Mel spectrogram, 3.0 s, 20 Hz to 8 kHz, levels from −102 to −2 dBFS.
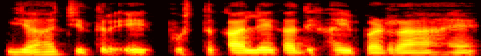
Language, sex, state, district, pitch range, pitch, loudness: Hindi, male, Uttarakhand, Uttarkashi, 110-120 Hz, 115 Hz, -28 LUFS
